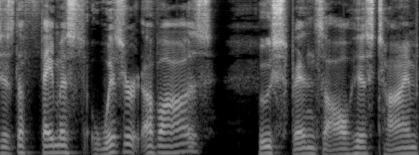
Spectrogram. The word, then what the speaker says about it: Oz: "It is not Oz, as you say it, but Oz, the zone of Oz, to be more correct.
